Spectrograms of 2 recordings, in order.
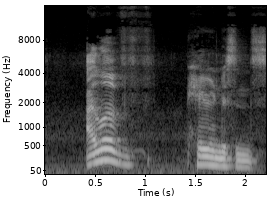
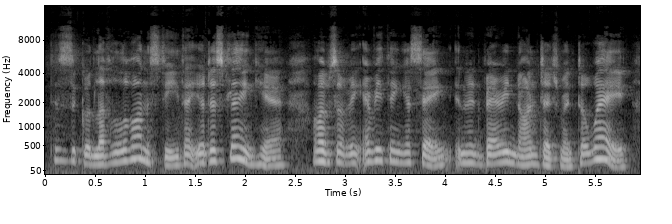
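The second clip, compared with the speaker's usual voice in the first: higher, careful, lilting voice; supportive, formal friend; 6 semitones higher than usual. Acted. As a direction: encourage politely in a higher pitch.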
